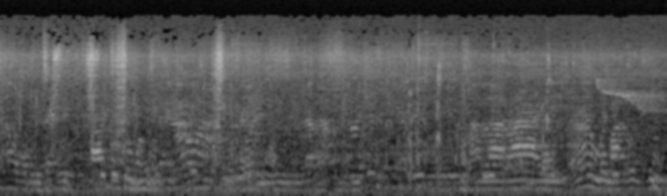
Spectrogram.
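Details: Hungry baby monkey Leo cries for its mother's milk: repeated harmonic whimpering cries, wavering and slightly descending, with scattered clicks and a low background hum.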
